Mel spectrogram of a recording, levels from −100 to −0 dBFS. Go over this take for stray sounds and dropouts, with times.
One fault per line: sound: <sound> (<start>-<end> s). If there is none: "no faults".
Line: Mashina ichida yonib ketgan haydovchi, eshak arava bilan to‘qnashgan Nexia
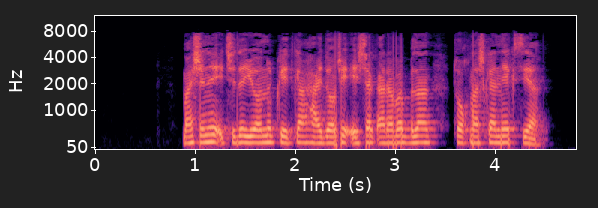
no faults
